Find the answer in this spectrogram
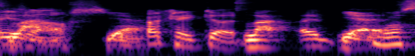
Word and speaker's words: Laos: Do you pronounce the Laos? S? It's Laos.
